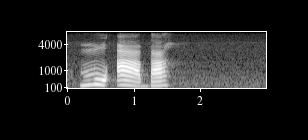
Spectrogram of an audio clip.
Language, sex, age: Venda, female, 30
